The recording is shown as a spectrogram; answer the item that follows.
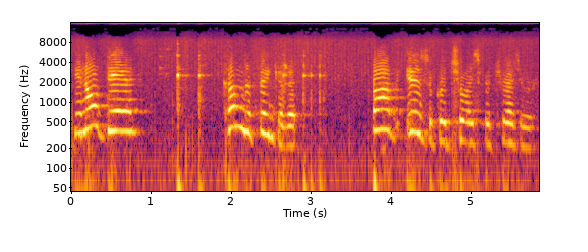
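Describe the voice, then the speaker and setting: An earnest American schoolboy played by a young actor in a 1950s instructional film. The voice is high and plainspoken, on a noisy vintage soundtrack. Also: animated, measured pace. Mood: earnest, resolved. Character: earnest young schoolboy questioning his father.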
